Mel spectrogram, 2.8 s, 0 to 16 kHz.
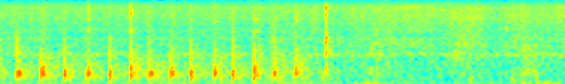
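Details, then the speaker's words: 1947 Briggs & Stratton Model A during reassembly on the bench: crank turned by hand gives a quick run of sharp metal clunks as it shuttles, excess crankshaft end play of about 0.012 in versus a 0.002–0.008 in spec. "See the points moving there? They're not set, of course. You can hear the bit of end play we have."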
